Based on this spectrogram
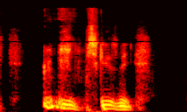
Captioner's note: clears throat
